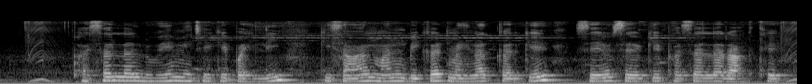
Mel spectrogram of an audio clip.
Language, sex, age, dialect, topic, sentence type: Chhattisgarhi, male, 25-30, Western/Budati/Khatahi, agriculture, statement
